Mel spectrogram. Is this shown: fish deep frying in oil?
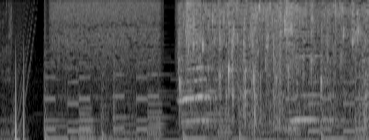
yes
